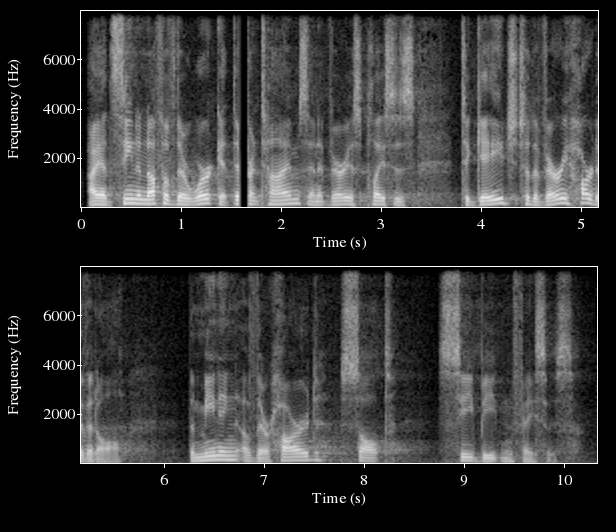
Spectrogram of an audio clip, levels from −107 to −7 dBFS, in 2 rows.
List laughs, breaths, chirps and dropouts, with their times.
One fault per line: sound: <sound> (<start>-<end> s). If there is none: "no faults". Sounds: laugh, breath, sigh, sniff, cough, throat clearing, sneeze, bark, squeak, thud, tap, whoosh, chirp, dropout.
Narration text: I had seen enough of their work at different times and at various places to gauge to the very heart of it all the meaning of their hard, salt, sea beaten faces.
sound: dropout (1.6-1.7 s)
